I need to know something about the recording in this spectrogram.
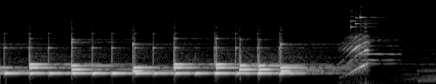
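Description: Smartphone incoming-call ringtone: a melody of quick struck notes over a held chord, ending with a quick upward sweep about three and a half seconds in.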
